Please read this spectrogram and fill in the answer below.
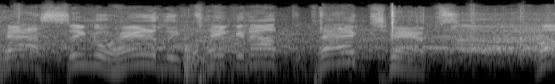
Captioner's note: crowd cheering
